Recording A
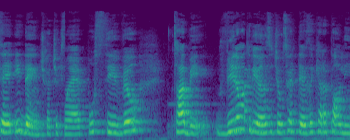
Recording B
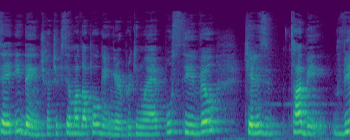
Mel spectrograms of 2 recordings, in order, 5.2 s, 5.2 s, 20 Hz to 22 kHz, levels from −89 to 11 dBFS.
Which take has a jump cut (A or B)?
A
